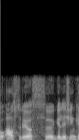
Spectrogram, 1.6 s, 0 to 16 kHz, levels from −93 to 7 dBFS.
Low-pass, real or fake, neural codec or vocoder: 7.2 kHz; real; none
